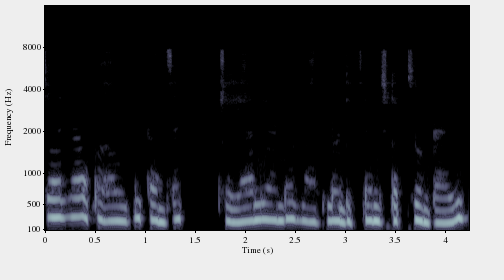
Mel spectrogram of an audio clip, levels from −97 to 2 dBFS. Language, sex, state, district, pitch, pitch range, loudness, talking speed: Telugu, female, Telangana, Karimnagar, 235 Hz, 225-260 Hz, -37 LUFS, 125 wpm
